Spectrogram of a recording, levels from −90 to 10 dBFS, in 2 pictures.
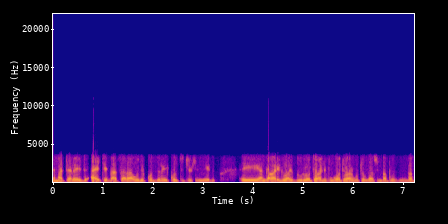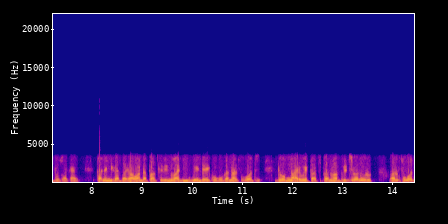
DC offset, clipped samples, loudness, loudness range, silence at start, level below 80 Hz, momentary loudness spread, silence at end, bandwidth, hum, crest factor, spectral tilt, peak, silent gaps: under 0.1%; under 0.1%; -18 LUFS; 2 LU; 0 s; -38 dBFS; 9 LU; 0 s; 3.8 kHz; none; 16 dB; -6.5 dB/octave; -2 dBFS; none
